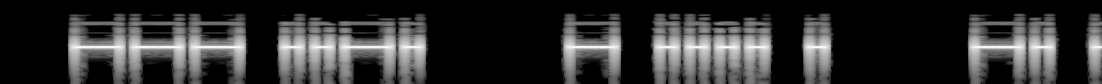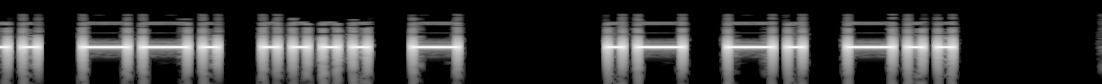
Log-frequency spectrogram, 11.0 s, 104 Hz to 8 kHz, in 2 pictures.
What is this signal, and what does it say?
Morse code, heard as a keyed tone, about 16 wpm, 700 Hz. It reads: OF THE NIGHT AND
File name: Book One / 07-Chapter 7 - 16 WPM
